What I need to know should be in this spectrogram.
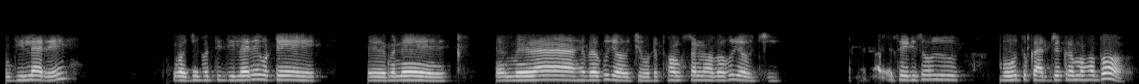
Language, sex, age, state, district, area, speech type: Odia, female, 60+, Odisha, Gajapati, rural, conversation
